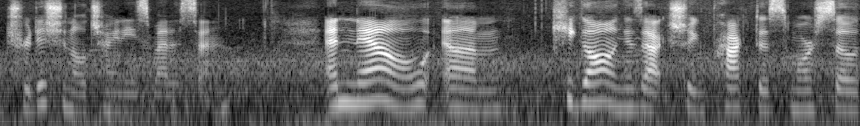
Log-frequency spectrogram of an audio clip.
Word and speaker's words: Qigong: practice or the lineage practice of Qigong or ki Gong as they pronounce it and that became rooted out of traditional Chinese medicine and now ki Gong has actually practiced more so than Tai Chi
